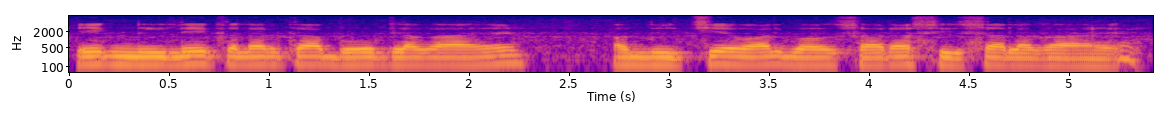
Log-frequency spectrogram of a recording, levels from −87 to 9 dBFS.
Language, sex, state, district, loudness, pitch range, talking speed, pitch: Hindi, male, Uttar Pradesh, Lucknow, -14 LUFS, 110-120 Hz, 165 wpm, 115 Hz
